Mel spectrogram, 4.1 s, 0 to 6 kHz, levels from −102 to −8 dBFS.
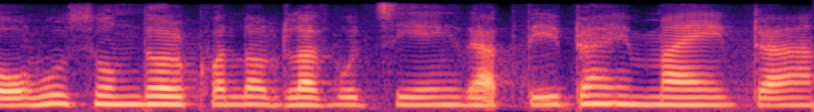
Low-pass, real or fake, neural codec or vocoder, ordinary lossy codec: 5.4 kHz; fake; codec, 16 kHz, 0.5 kbps, X-Codec, HuBERT features, trained on LibriSpeech; none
